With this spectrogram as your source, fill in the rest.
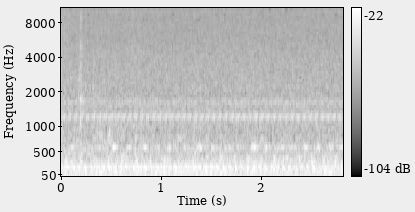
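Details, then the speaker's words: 220 V induction motor on a simple open-loop controller with no feedback, speed set by a potentiometer. It runs rough as it steps faster, with an uneven, lumpy hum, a stepping buzz near 1 kHz and irregular pulsing. "steps faster and faster it runs very rough this is no feedback on it"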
